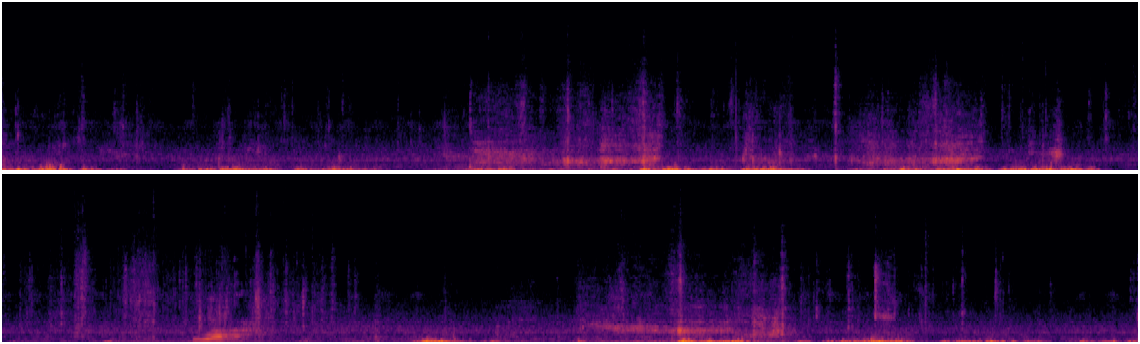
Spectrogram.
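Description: Masking tape peels and paper rustles close by.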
